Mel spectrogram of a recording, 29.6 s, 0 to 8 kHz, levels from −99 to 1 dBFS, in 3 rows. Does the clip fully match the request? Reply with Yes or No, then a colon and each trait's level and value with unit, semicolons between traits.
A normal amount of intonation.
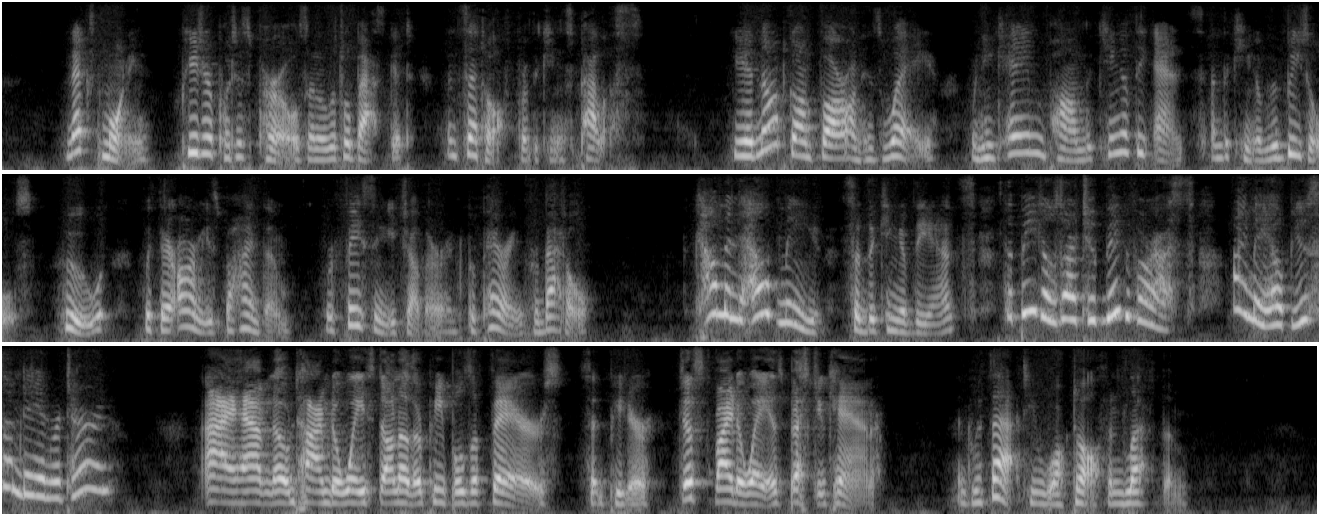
No: wide, 7.6 semitones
